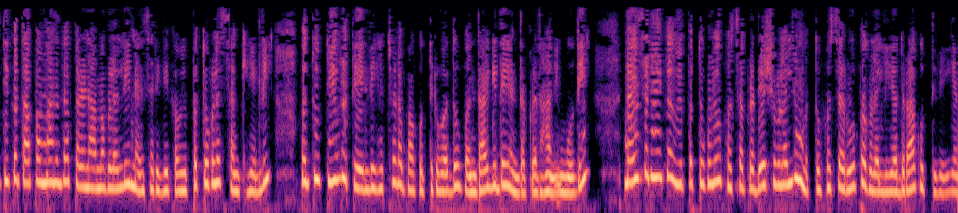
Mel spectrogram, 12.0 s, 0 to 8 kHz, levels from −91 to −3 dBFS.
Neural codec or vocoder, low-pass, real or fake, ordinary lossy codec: codec, 16 kHz, 8 kbps, FreqCodec, smaller model; 7.2 kHz; fake; MP3, 32 kbps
